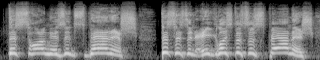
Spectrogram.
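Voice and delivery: high, slow wailing mock outrage; mock whiny viewer. Mocking fans upset the song is in Spanish, high slow wail. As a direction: whine it like an offended snowflake.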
